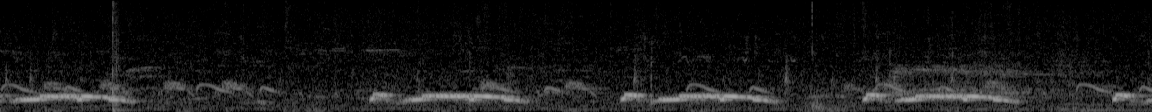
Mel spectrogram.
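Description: A bird calling in the background: five low, arching calls, each about a second long and repeating roughly every two and a half seconds, with faint short chirps in between.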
